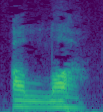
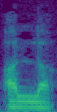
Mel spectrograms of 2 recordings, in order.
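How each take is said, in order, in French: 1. Le L est lourd et plein. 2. Le L est léger et fin. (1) "on doit le gonfler" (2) "on dit pas Allah"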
